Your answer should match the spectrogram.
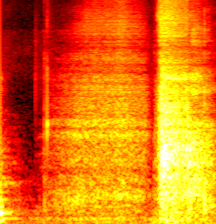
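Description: A man breathing through a pause in his speech: a faint breath, then a louder, quick intake of breath near the end.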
